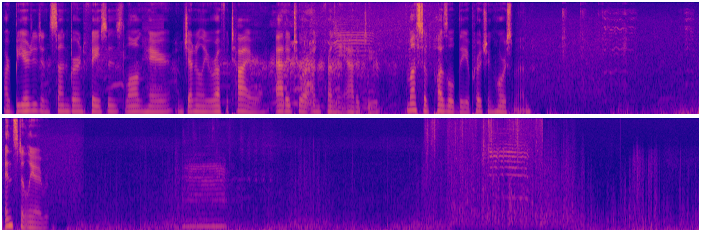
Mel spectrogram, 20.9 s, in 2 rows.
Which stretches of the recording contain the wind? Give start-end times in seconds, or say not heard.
7.3-20.8.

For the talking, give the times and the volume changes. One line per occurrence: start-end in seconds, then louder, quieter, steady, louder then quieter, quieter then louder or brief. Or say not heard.
0.0-8.1 steady
10.4-11.2 brief.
